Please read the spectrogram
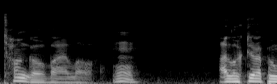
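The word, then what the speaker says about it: Tagovailoa: learned today even though it's spelled tagoviloa it's pronounced tongo vilo i looked it up in wikipedia that's how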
